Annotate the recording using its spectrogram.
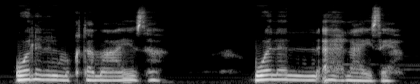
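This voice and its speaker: A soft-spoken woman in a calm tone with an Egyptian accent, music playing in the background. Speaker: podcast host. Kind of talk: self-help podcast monologue. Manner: calm, soft-spoken; hesitant, with fillers.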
